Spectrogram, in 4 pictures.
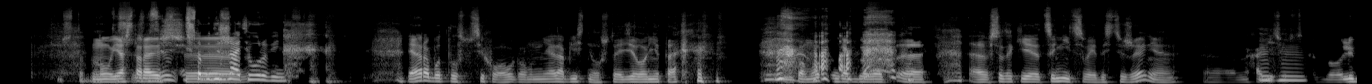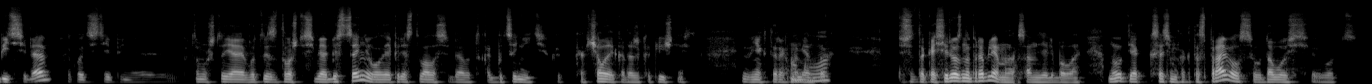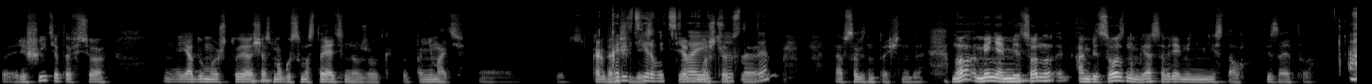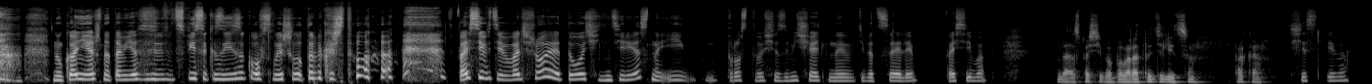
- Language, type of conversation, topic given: Russian, podcast, Как менялись твои амбиции с годами?
- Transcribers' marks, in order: chuckle; chuckle; laugh; throat clearing; chuckle; laughing while speaking: "только что"; chuckle; "Спасибо" said as "пасибо"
